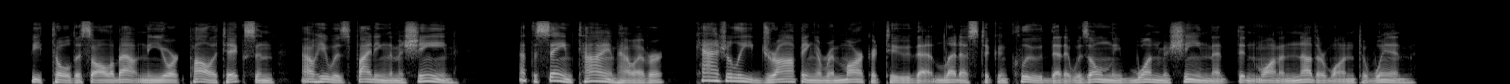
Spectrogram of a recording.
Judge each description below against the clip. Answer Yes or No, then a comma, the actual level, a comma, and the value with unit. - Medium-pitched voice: No, very low, 95 Hz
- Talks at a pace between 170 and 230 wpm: Yes, average, 175 wpm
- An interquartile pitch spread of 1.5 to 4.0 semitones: No, average, 4.7 semitones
